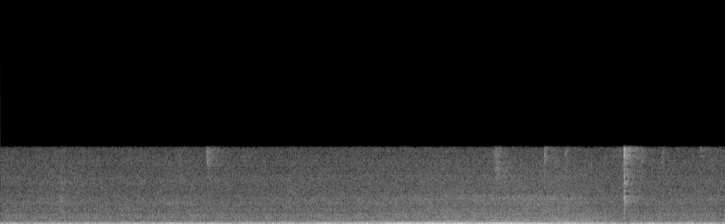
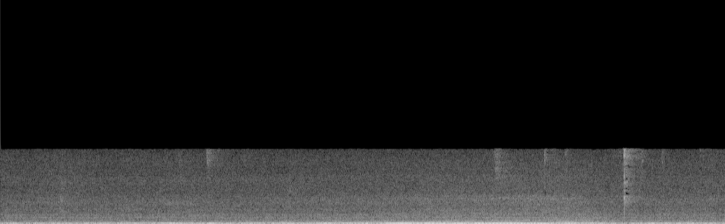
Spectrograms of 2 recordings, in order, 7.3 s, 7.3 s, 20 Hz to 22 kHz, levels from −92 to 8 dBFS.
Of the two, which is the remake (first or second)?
first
